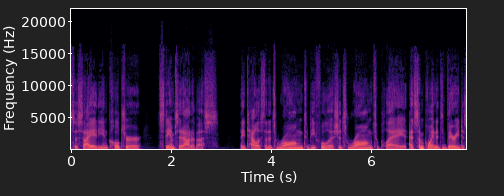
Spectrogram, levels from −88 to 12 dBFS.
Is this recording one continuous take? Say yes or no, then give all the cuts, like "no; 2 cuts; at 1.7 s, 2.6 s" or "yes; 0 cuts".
no; 1 cut; at 6.7 s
